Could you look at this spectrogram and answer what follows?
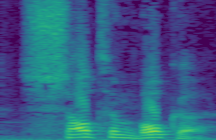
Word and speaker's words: saltimbocca: joining us on the road show today Chicken Salt and boka did I pronounce that correctly yes you did not bad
